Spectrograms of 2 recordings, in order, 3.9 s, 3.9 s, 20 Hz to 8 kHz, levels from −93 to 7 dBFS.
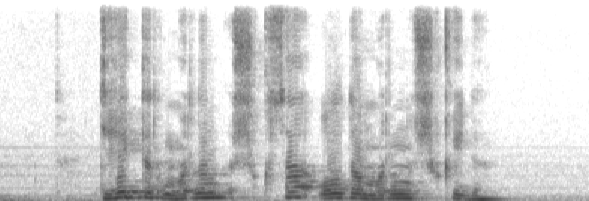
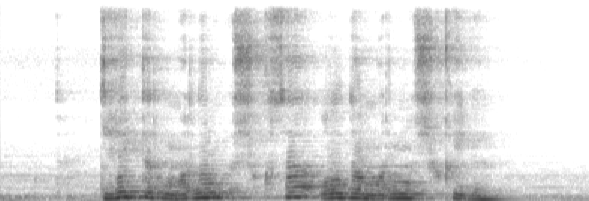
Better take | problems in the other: first | room echo; dies away in 0.5 s

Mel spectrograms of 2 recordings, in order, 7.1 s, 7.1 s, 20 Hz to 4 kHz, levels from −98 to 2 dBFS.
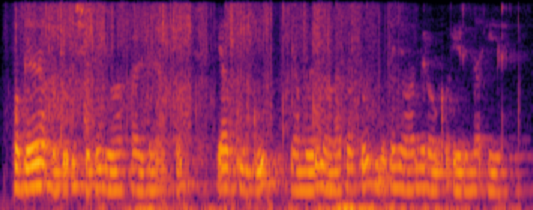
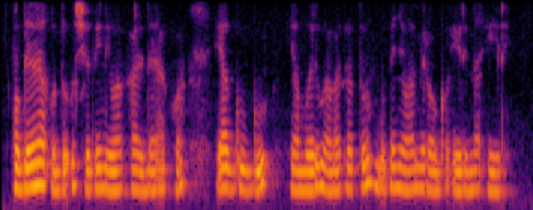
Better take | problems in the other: second | background sound (Crumpling, crinkling); 11 dB below the speech // room echo; dies away in 1.4 s

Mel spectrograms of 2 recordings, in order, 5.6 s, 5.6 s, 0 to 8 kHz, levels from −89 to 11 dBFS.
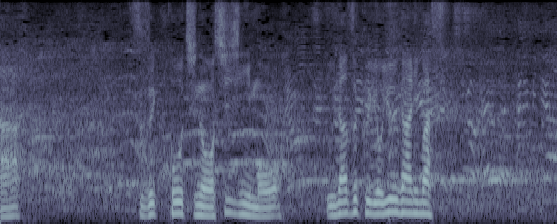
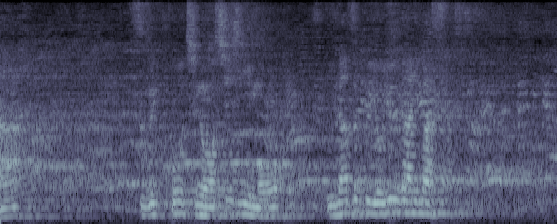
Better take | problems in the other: first | room echo; dies away in 2.3 s

